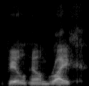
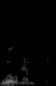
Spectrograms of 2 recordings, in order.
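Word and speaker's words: Wilhelm Reich: to that and again Vel Reich and I'm pronouncing his name in the German Way most Americans say will hamri but he was German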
